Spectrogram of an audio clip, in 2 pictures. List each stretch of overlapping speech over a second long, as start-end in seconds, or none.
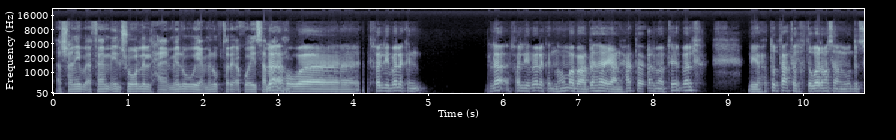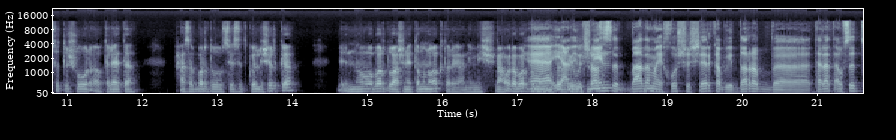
17.0-18.9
